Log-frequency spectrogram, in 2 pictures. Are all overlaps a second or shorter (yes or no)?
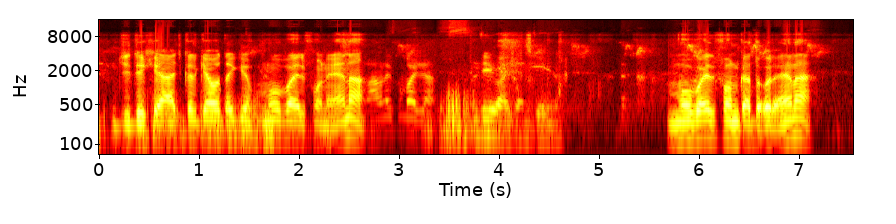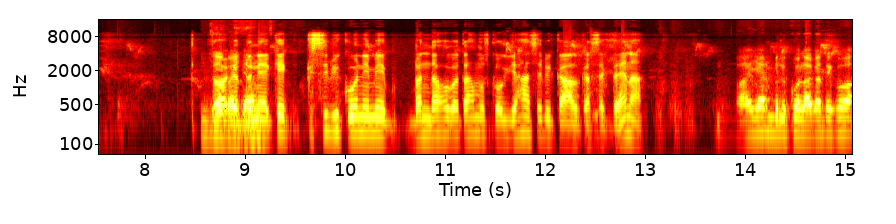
yes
